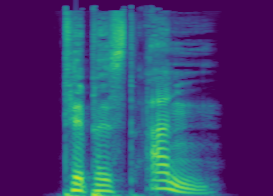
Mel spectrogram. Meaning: second-person singular subjunctive I of antippen
- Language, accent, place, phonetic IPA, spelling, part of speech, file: German, Germany, Berlin, [ˌtɪpəst ˈan], tippest an, verb, De-tippest an.ogg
